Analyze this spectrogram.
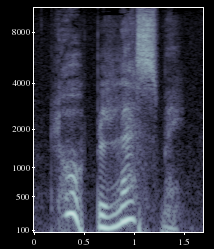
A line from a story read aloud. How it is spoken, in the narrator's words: cried Mr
